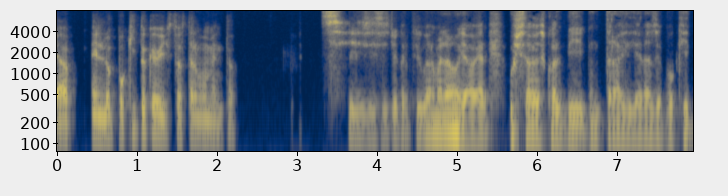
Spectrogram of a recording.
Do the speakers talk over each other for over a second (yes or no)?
no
